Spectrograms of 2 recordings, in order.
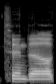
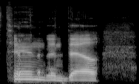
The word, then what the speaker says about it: Tindell: man it's so good a lot of people get my last name Tyndall twin well I'm like there's not even letters that you're pronouncing in there it's tendon Dell but yeah man I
